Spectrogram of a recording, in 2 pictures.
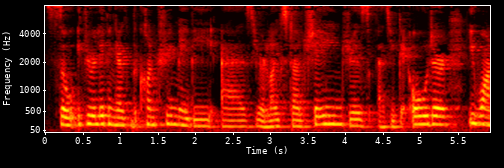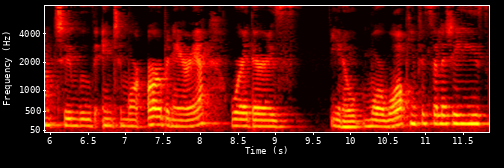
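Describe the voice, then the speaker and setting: A woman's fairly low-pitched, somewhat breathy voice. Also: ordinary pitch variation, moderate pace. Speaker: estate agent. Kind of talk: informational talk to camera. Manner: casual, conversational.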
